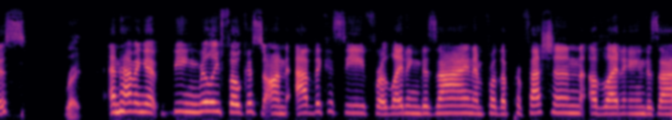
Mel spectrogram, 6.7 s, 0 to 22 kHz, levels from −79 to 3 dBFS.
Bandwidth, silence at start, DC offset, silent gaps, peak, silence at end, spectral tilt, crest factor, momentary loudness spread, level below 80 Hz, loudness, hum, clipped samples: 16 kHz; 0 s; under 0.1%; none; -4 dBFS; 0 s; -2.5 dB/octave; 16 dB; 14 LU; -70 dBFS; -20 LUFS; none; under 0.1%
